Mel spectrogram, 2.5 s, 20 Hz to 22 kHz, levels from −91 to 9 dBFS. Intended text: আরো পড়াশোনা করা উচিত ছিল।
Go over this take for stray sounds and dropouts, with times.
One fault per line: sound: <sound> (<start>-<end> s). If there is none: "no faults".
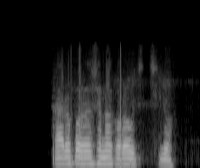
no faults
